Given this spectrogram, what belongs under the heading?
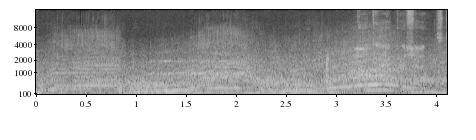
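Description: A German race car in Assetto Corsa Competizione launches in first gear: the engine note climbs in repeated rising sweeps as it revs and pulls away, with tire squeal and a busy, close, loud engine throughout.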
